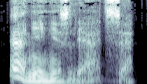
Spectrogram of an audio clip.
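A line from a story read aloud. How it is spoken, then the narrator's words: Cooing. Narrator (Russian): проворковал Искарал прыщ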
